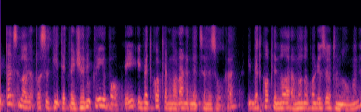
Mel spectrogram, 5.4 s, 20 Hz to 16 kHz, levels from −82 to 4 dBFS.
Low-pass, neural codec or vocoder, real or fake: 7.2 kHz; codec, 16 kHz, 1 kbps, FreqCodec, smaller model; fake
